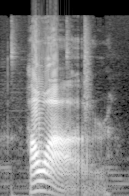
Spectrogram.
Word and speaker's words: Aouar: La pronuncia. Awar.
